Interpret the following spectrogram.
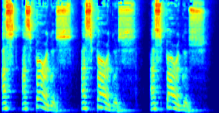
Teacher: Como se fosse um A mais fechado.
